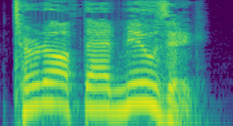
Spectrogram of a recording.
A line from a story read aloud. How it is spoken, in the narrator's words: So loud, a guard near the gate started hollering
